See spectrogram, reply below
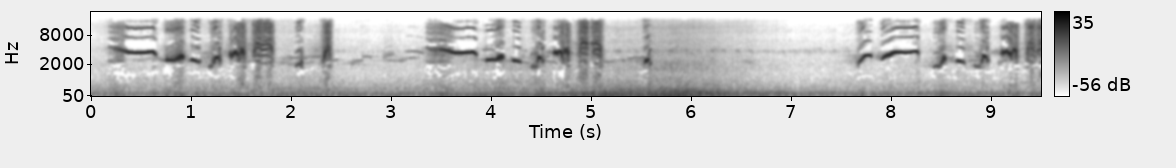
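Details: Oriental magpie-robin in fighting song, three bursts of loud rising whistles mixed with harsh rasping chatter, separated by a quieter gap of faint murmur.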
